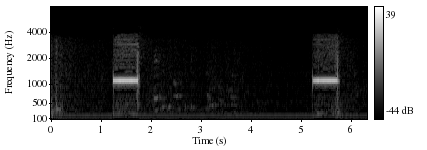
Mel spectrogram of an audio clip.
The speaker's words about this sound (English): Somebody's cutting in somewhere. 1 second. It's your phone, Rabbi. 1 second.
